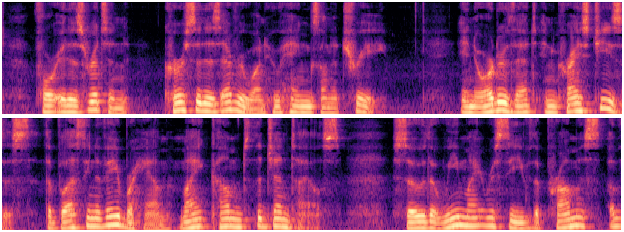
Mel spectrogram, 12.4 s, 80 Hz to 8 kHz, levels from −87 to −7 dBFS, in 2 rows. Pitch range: 95-135 Hz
